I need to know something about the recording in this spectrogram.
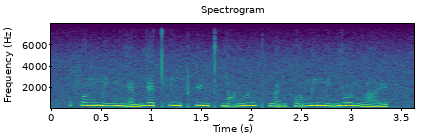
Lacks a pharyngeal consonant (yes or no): yes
